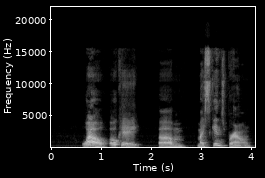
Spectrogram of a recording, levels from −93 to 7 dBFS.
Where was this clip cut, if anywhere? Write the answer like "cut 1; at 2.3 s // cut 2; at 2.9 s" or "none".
none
